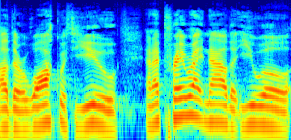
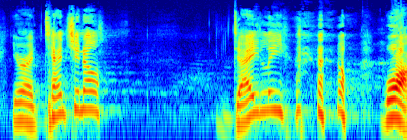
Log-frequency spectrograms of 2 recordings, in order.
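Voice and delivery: best-attempt, put-on Australian accent; 5 semitones higher, 5 dB louder than usual. Speaker asking the audience to repeat a phrase, in an australian accent. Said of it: "say it in your best Australian accent".

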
